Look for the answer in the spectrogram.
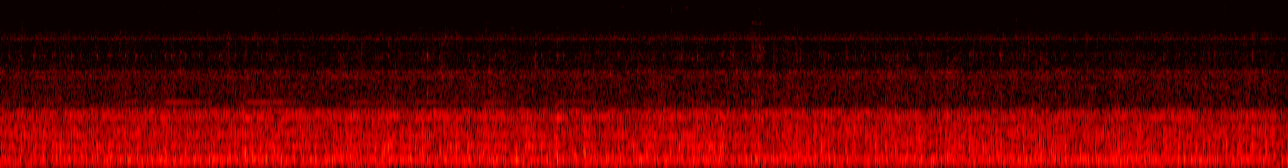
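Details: Rocket espresso machine (owner thinks the rotary-pump model) after a slow refill blamed on a possibly scaled or corroded tank level sensor: even steady pump drone through the shot with no surging or cavitation rattle; pump brewing normally.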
